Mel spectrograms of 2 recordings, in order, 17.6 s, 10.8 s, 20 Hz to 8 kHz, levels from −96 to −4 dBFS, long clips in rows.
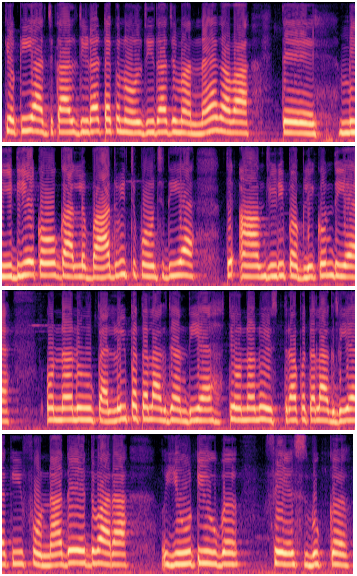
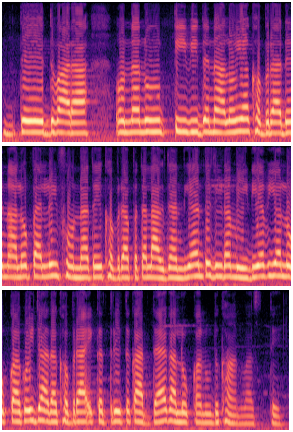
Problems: none marked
